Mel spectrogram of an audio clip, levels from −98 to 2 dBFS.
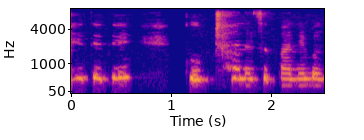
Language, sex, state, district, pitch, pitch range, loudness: Marathi, female, Maharashtra, Dhule, 390 Hz, 350-410 Hz, -29 LUFS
